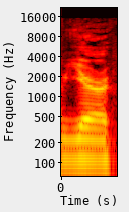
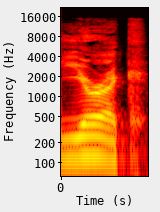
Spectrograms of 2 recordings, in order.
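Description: First: The name is said as one syllable. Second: The name is said as two syllables. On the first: The speaker calls it wrong. "You kept calling yourself York" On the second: The speaker calls it right. "but it's Yurik"

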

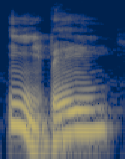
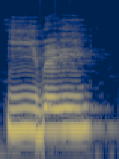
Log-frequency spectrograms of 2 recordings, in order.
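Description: First: The syllable 一 has a falling tone. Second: The syllable 一 has a high level tone. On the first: The speaker calls it right. "The one with the fourth tone, you're going to find it easier" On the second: The speaker calls it wrong. "You try the original one... First tone, that will be 一杯"

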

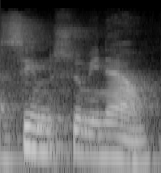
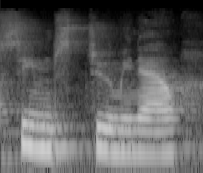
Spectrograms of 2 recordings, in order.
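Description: First: The word 'to' is swallowed in fast speech. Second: The word 'to' is pronounced clearly. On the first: "Đôi khi nói nhanh sẽ là" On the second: "Đôi khi bạn sẽ nói là"

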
